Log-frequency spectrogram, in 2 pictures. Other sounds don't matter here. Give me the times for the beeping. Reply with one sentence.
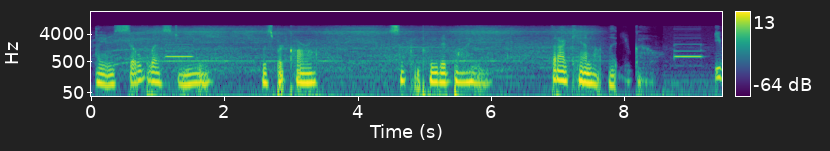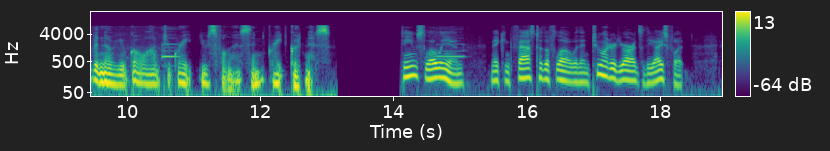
You can hear the beeping from 0.9 to 1.6 s, from 8.6 to 10.8 s and from 14.5 to 15.3 s.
